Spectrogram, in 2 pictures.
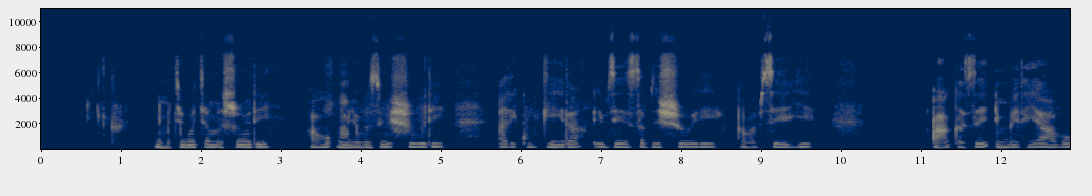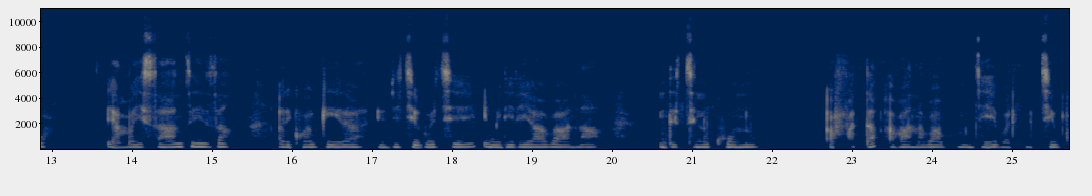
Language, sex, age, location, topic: Kinyarwanda, female, 18-24, Nyagatare, government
